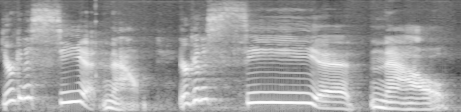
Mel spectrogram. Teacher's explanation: see is the word that sticks out, that is longer.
